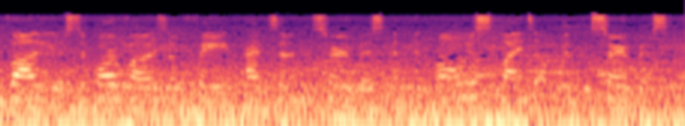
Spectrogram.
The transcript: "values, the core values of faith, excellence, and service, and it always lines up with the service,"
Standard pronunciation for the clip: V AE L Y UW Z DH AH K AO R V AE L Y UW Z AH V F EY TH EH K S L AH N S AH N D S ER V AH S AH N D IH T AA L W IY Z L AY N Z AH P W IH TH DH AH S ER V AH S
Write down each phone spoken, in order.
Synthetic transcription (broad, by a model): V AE L Y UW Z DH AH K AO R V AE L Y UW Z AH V P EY T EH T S AH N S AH S ER V AH S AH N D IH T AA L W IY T L AY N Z AH P W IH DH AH S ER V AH S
